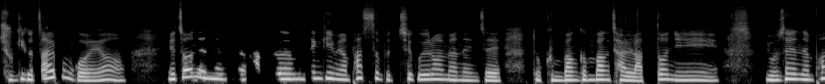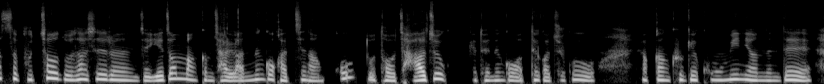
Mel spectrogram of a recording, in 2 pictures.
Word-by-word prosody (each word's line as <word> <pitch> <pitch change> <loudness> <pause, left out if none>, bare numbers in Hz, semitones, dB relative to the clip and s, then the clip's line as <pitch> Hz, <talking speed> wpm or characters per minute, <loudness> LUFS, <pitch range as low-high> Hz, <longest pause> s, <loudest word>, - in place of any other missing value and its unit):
주기가 225 +3 0
짧은 310 - +1
거예요. 185 +1 +1 0.4
예전에는 335 +7 +2
그냥 245 -2 +2 0.5
가끔 245 -1 +2
생기면 275 -6 +2
파스 285 +2 -2
붙이고 225 +1 -3
이러면은 215 -5 +1
인제 180 0 0 0.3
또 205 - -1
금방금방 205 +3 +2
잘 200 -3 +2
낫더니 195 0 0 0.5
요새는 225 +2 +3
파스 270 0 -1
붙여도 225 +1 +1
사실은 215 -4 +2
이제 170 0 -2
예전만큼 205 -2 +1
잘 180 -1 +1
낫는 195 +7 -1
것 230 - +1
같지는 185 0 -2
않고 265 - -5
또 - - -2
더 185 -3 +1
자주 200 +9 +3 0.2
이렇게 195 - -10
되는 185 +1 -3
것 185 -1 -1
같아가지고 185 +1 -3 0.5
약간 200 0 0
그게 205 +1 0
고민이었는데 195 -3 +1
205 Hz, 325 characters per minute, -19 LUFS, 185-235 Hz, 0.5 s, 요새는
